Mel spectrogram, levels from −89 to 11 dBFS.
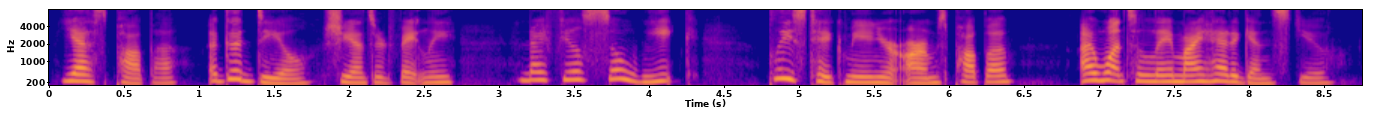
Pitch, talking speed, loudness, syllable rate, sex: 230 Hz, 190 wpm, -19 LUFS, 5.0 syllables/s, female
